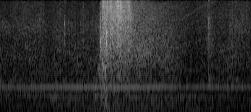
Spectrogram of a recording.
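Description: Electricity crackles and zaps sharply.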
